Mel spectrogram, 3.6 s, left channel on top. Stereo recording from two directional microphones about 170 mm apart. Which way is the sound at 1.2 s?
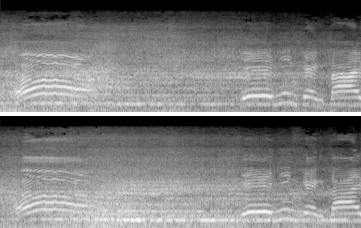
70° right (ahead or behind).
